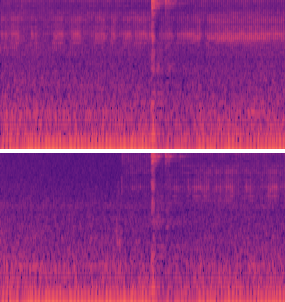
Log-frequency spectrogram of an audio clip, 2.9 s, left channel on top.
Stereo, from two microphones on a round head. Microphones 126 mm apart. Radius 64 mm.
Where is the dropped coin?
15° left (ahead or behind), 3.5 m.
